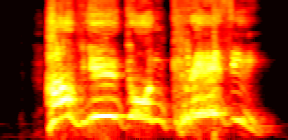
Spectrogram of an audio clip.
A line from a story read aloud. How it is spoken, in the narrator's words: He roars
